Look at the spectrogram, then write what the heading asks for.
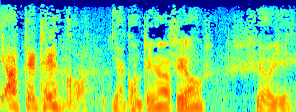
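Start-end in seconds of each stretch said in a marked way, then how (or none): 0.0-0.9 mock terrible, high, menacing tone. Reproducing a female voice from a recording, imitating a threatening tone. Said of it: "en un tono peor, todavía peor".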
